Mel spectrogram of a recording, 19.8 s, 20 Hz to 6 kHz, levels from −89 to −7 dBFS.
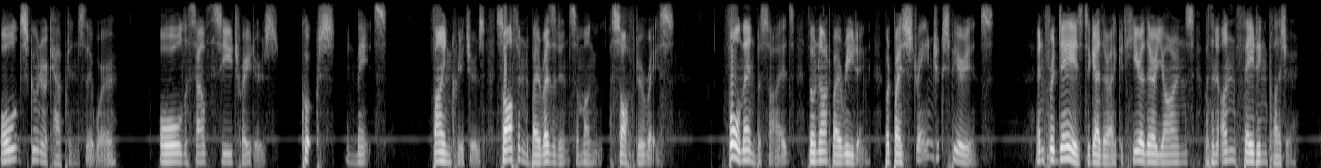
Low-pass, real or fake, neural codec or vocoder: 5.4 kHz; real; none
